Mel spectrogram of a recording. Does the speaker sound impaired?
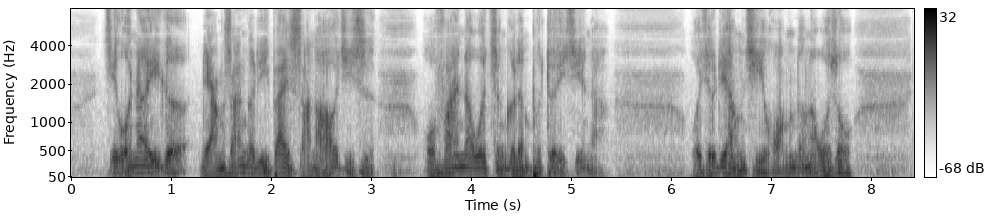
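Yes: vocal cord damage; vocal cord damage after cervical spine surgery, severe car accident 14 years ago, surgery two days later; symptoms greatly improved after Tzu Chi University senior fitness classes; unclear speech from vocal cord damage.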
